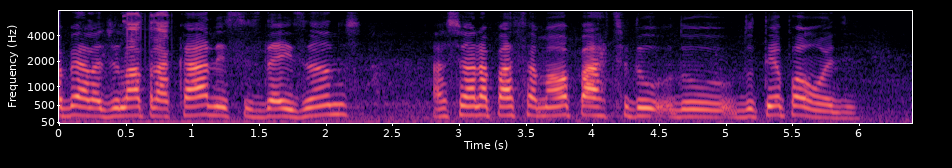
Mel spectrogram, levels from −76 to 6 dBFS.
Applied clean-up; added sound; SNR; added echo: none; none; none; none.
